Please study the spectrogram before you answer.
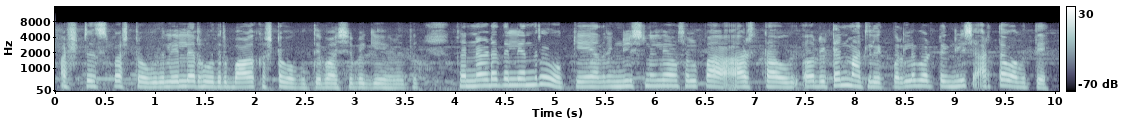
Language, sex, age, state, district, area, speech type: Kannada, female, 18-30, Karnataka, Dharwad, urban, spontaneous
